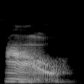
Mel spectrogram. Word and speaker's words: how: How es Ok, este de aquí para la persona se pronuncia who. Who, por ejemplo, tú quieres decir quién eres. ¿Cómo sería? Who are, who are you? ¿Quién eres? y el otro es how. Este se pronuncia who y este se pronuncia how.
